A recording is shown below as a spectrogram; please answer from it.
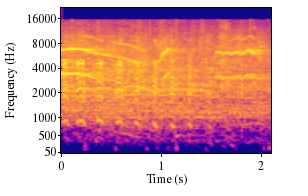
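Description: Studio audience laughing and clapping, with a woman's high, rapidly repeated laugh standing out in the first second.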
